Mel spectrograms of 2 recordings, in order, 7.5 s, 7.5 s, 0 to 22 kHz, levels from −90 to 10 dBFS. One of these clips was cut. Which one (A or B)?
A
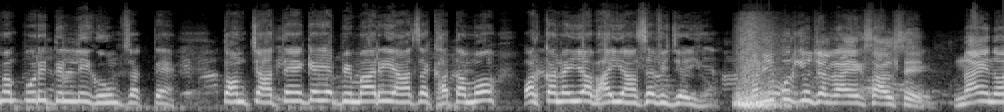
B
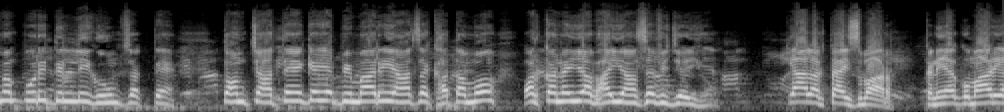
A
